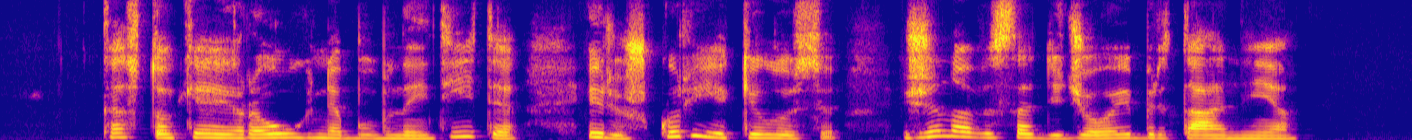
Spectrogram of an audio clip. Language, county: Lithuanian, Telšiai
